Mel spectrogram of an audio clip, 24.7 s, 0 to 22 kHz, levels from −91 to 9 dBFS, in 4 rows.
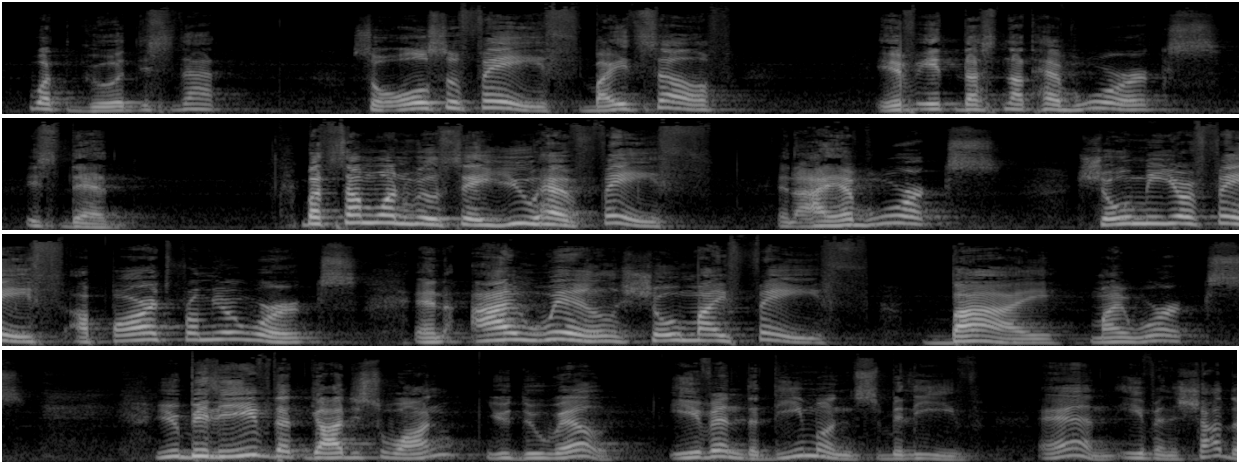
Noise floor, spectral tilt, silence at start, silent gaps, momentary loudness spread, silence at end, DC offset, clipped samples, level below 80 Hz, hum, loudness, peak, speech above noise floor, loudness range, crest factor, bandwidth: -72 dBFS; -5.5 dB/octave; 0.15 s; none; 16 LU; 0 s; under 0.1%; under 0.1%; -76 dBFS; none; -33 LUFS; -12 dBFS; 40 dB; 6 LU; 22 dB; 19.5 kHz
